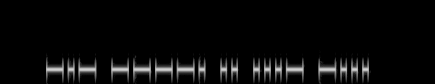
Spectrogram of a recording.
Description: Morse code, heard as a keyed tone, about 22 wpm, 700 Hz. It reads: K9IVB
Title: USA Call Signs - 5 Characters - Repeated 3x - 22wpm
